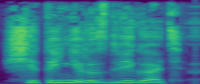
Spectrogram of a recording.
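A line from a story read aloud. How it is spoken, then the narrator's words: Growling. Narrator (Russian): рычал Семен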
